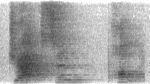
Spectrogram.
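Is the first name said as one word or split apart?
one word. The first name is said as one smooth word. It names the painter.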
